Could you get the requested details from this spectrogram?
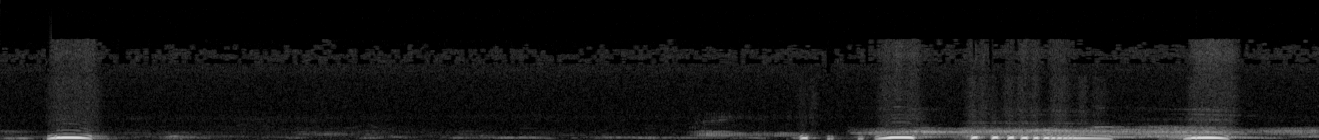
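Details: Spotted dove song in the distinctive 'giọng thổ' style. A single arched coo, a quiet pause, then clipped notes, a coo, a quick burst of repeated pulses melting into a falling coo, and a last coo. Faint higher chatter sounds behind.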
